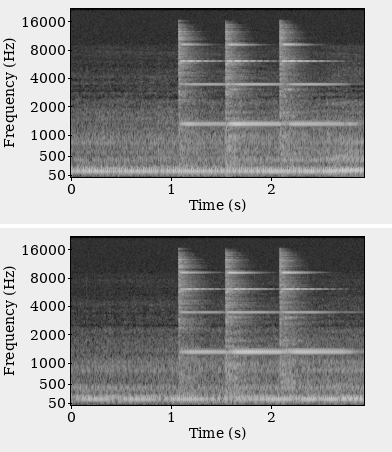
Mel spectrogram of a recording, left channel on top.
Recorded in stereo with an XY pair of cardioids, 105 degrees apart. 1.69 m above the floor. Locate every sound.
1.1 s a buzzer: 10° left, 0.9 m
